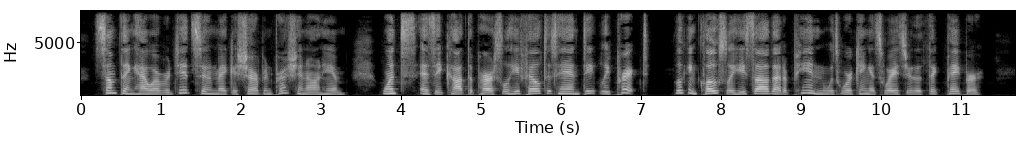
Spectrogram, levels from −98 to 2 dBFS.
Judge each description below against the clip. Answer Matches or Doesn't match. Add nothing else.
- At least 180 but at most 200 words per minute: Matches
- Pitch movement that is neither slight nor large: Matches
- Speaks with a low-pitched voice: Doesn't match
